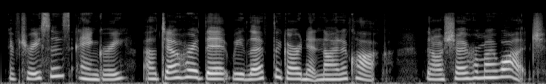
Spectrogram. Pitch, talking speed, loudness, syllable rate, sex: 270 Hz, 230 wpm, -16 LUFS, 5.5 syllables/s, female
